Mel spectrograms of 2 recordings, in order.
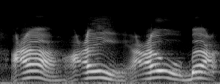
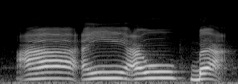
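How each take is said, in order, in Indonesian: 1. Bunyi tenggorokan sangat dilebih-lebihkan dan berlebihan. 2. Bunyi tenggorokan diucapkan dengan sedang, tidak berlebihan. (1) "penyebutan berlebihan" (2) "Jadi pengucapannya adalah seperti ini"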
